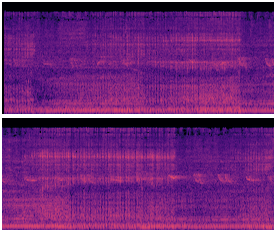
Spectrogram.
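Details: Rottweiler in a standoff over a bone, giving a continuous deep, rumbling growl that swells and eases without pause, while short high chirps repeat in the background throughout.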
